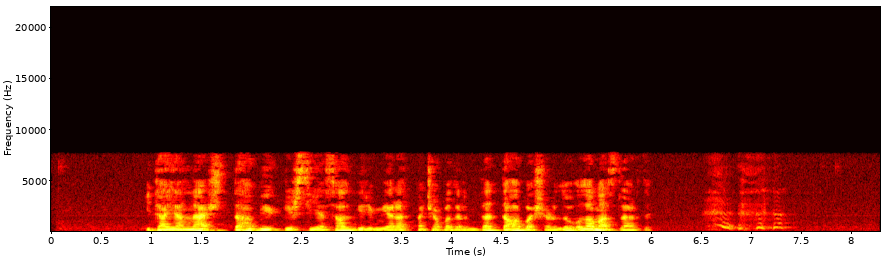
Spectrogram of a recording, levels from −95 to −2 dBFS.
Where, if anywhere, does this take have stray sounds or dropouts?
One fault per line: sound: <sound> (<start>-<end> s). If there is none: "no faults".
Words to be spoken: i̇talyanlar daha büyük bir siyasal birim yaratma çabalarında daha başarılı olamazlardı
sound: laugh (6.5-7.5 s)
